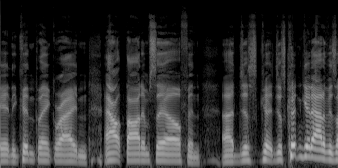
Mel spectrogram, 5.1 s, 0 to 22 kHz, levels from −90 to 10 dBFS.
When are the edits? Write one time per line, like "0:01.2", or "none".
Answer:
none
